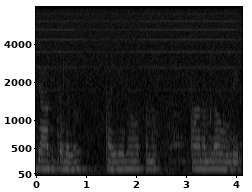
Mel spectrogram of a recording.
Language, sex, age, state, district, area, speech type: Telugu, male, 18-30, Telangana, Nirmal, rural, spontaneous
